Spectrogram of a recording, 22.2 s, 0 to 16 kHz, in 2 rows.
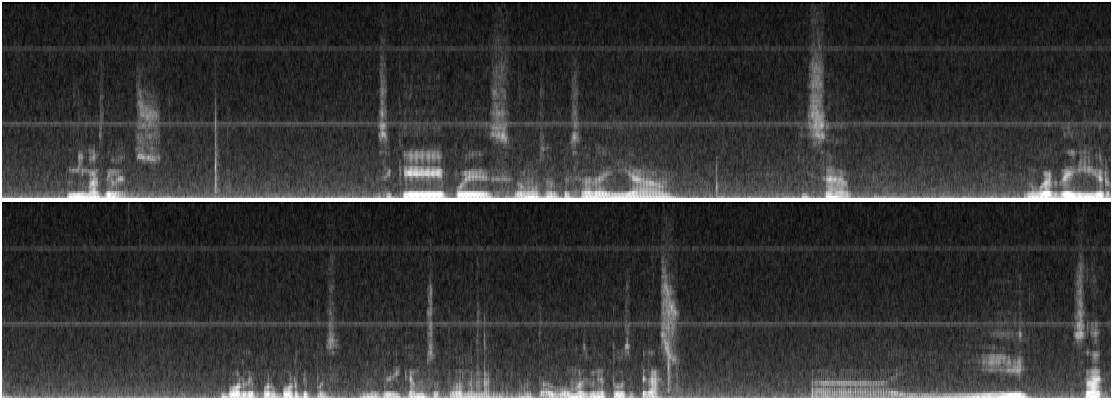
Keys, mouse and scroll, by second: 0.6 click, 1.5 right click, 2.1 g, 3.8 scroll down 2, 5.0 click, 5.6-6.0 scroll down 2, 6.1-7.2 middle drag, 7.3 middle click, 8.3-10.0 middle drag, 11.3 click, 12.3 right click, 12.7 middle click, 15.8 KP_7, 17.7 g, 21.2 click, 22.0-22.1 drag.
